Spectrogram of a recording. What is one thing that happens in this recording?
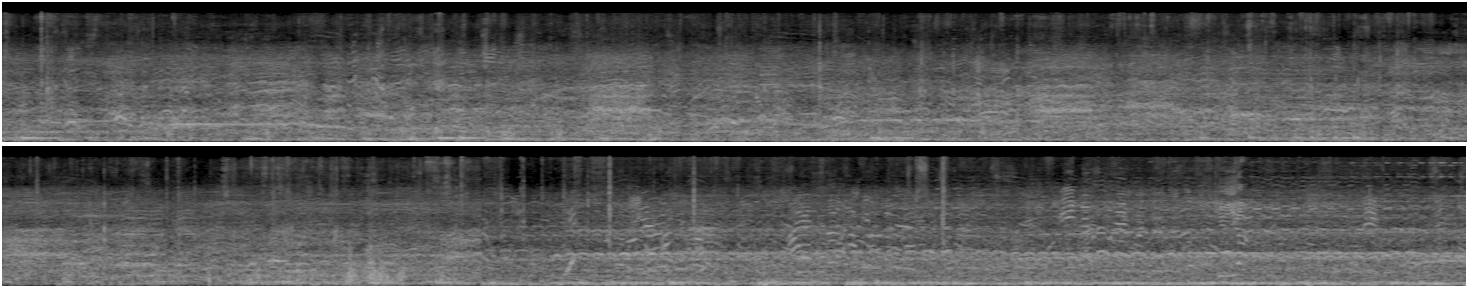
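Many voices murmur and call out nearby in a crowd.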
